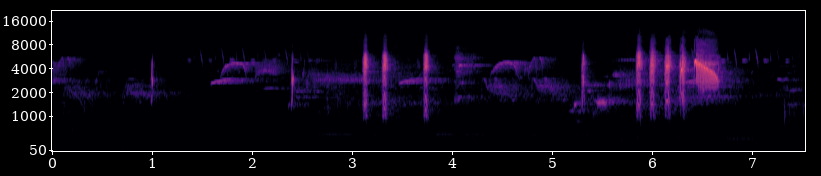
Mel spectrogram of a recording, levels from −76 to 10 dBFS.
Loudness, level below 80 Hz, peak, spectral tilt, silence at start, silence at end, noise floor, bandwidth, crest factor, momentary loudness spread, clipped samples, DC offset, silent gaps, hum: -25 LUFS; under -90 dBFS; -10 dBFS; 6 dB/octave; 1 s; 0.8 s; -63 dBFS; 16 kHz; 22 dB; 27 LU; under 0.1%; under 0.1%; none; none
